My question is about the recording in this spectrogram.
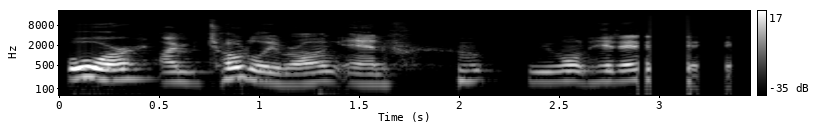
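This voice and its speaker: Guy streaming a space game, kinda high voice, muttering to himself as he plays. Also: unhurried, darkish tone. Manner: thinks aloud, talking himself through each step; self-muttering with fillers and restarts. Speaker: gaming livestreamer. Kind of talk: casual live gameplay commentary.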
